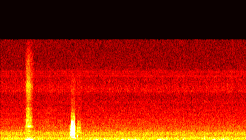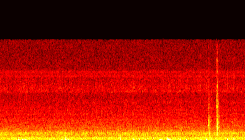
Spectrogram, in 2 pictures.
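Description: Two short duck quacks from a Minecraft duck pet, loud and close early on, then a faint hum with tiny clicks for the rest.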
